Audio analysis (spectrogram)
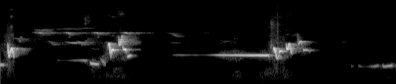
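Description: bird, bird song

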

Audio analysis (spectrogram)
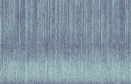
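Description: crowd, audience clapping

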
